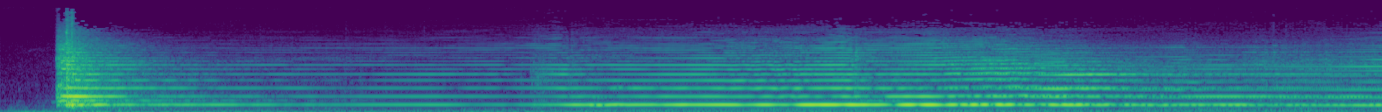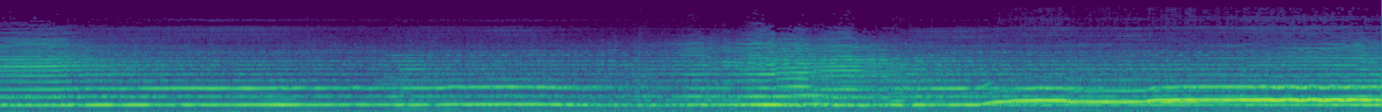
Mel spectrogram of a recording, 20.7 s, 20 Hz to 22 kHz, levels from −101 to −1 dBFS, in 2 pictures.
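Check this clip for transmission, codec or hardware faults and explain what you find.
One hardware fault shows up near the end: sample clock jitter from 17.79 s to the end at 20.73 s. The converter's clock wanders by around a microsecond, so each sample is taken slightly early or late at random. Because that timing error turns into an amplitude error wherever the waveform is changing quickly, it adds a faint hiss or grain about 50 dB below the sound. The roughness is strongest on loud, bright passages and drops away in quiet moments.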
